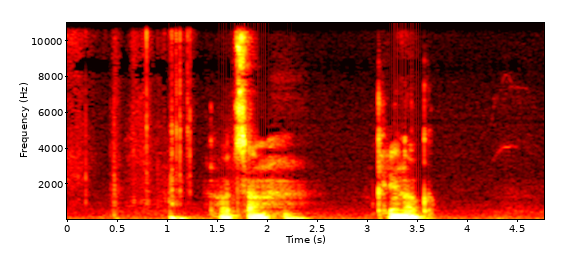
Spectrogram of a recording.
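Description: A knife blade slides against a leather sheath.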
